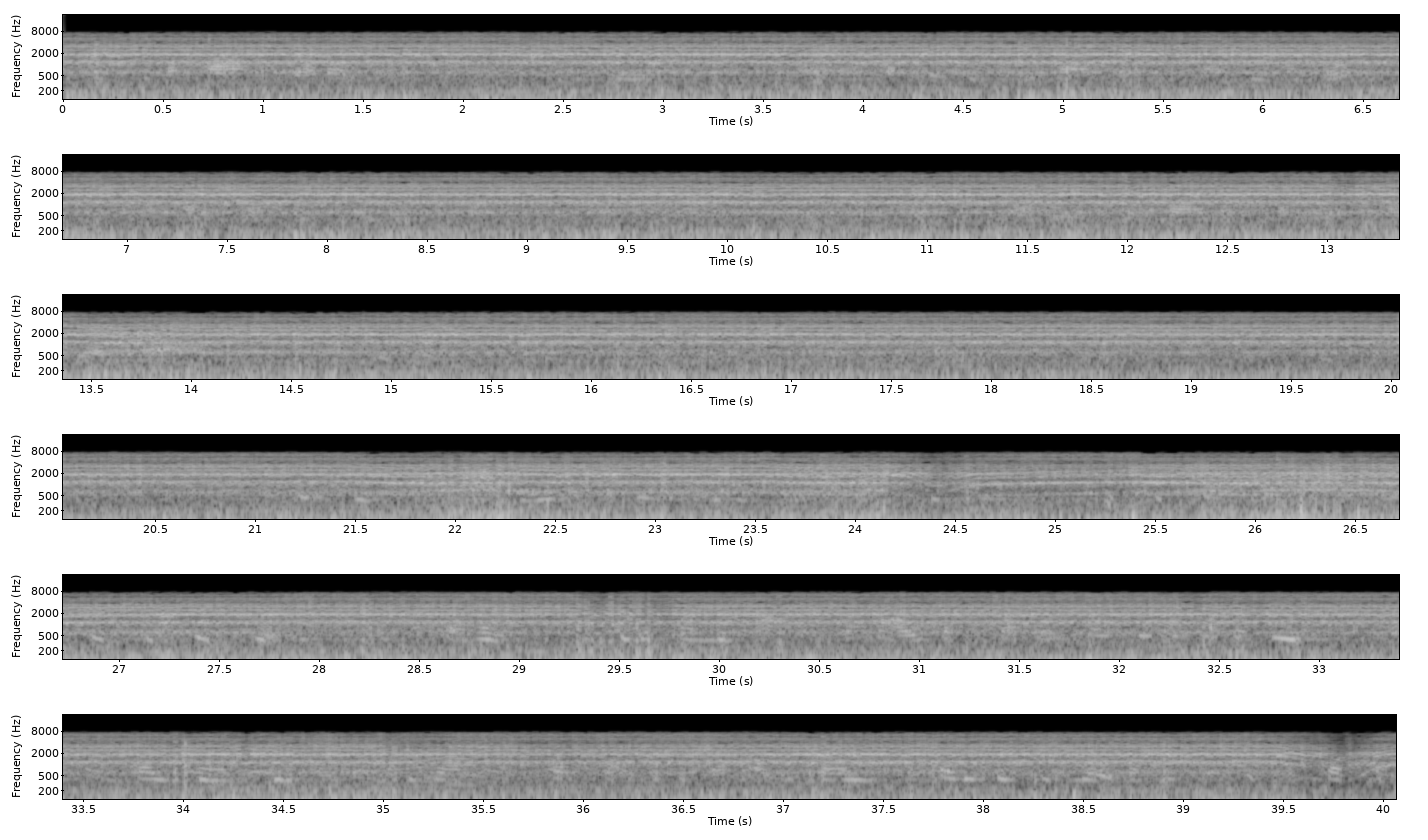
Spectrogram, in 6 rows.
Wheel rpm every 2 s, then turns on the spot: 160, 160, 160, 160, 160, 160, 160, 160, 160, 160, 160, 160, 140, 160, 160, 160, 160, 160, 160, 140.
none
